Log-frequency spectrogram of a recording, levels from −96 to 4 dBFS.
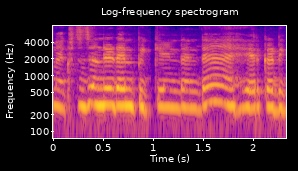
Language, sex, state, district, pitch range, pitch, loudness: Telugu, female, Andhra Pradesh, Visakhapatnam, 270-295 Hz, 280 Hz, -14 LUFS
